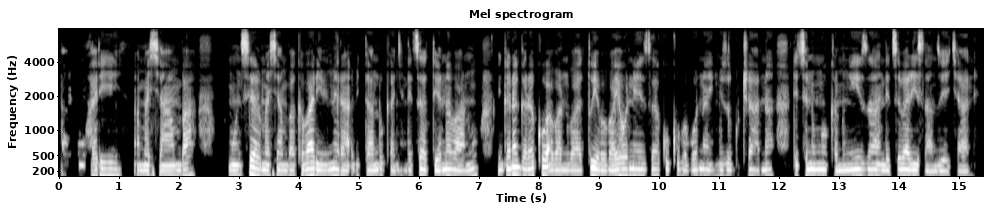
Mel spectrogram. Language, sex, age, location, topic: Kinyarwanda, male, 18-24, Nyagatare, agriculture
